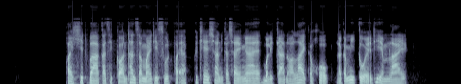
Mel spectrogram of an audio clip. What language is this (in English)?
Thai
